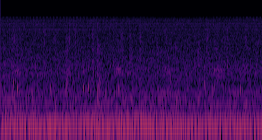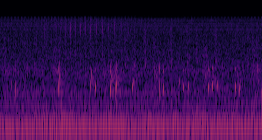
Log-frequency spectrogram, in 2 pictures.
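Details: Sleepy pet guinea pigs, two of them, dozing after a day of frozen blueberry snacks; faint scattered chirps and squeaks grow busier toward the end, set against a strong steady low hum.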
